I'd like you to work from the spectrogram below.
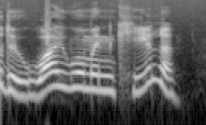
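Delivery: English accent and pronunciation. Naming an American series title during French talk: English accent. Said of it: "avec mon super accent anglais".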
